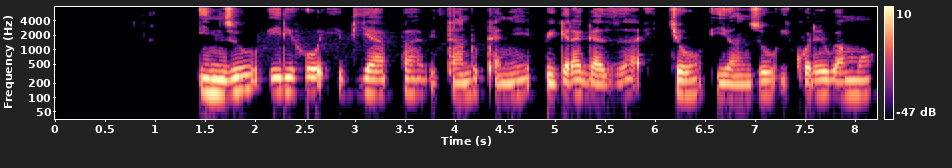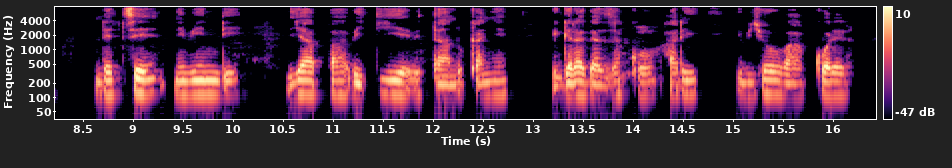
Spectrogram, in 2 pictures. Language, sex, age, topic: Kinyarwanda, male, 25-35, government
